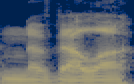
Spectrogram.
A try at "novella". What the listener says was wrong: Don't say it like Nutella. Don't do that. You're just putting so much emphasis on the Ella.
